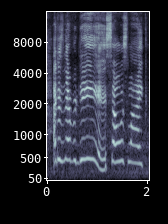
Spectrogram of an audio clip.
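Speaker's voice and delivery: giggling through the words; laughing. Real, not acted. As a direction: laugh it off, voice jumping up. Laughs breaking into higher voice.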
